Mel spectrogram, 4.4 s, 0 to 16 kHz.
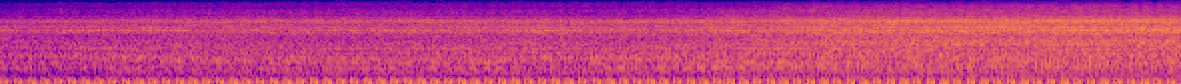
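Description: A 53-year-old lawnmower runs steadily while mowing, its engine a loud, close, continuous drone with a rapid, even firing pulse throughout and no talking.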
